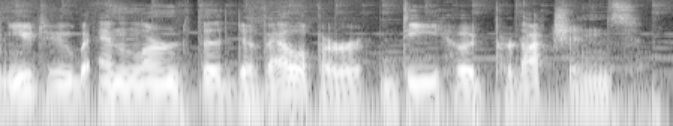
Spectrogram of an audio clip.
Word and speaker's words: Dhood: game up on YouTube and learned the developer dhood Productions pronounced dhood not dude with an H in the middle of it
